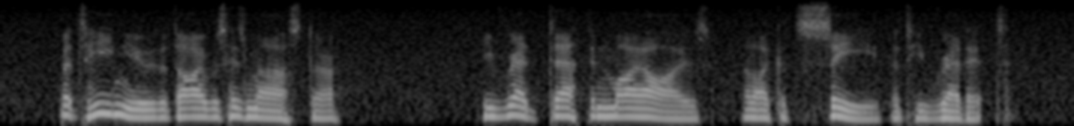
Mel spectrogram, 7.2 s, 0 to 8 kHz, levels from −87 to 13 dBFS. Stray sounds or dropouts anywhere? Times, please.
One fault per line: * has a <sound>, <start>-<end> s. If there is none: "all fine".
all fine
